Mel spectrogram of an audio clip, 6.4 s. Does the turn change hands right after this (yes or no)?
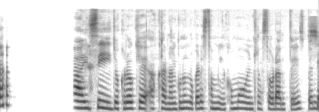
yes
